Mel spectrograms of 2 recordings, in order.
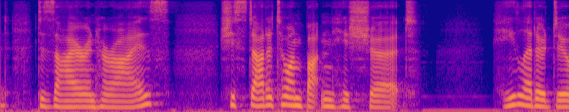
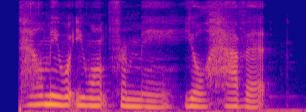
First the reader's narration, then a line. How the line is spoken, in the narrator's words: she said in a low, sultry whisper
